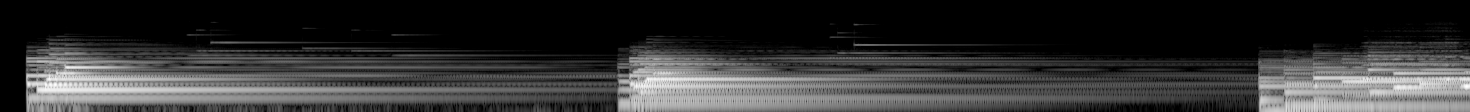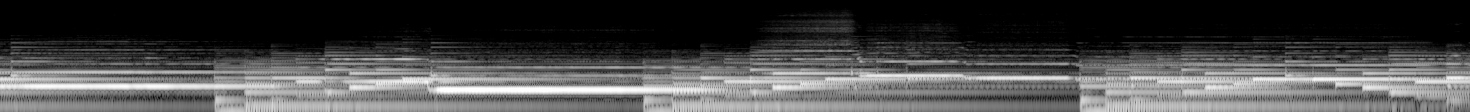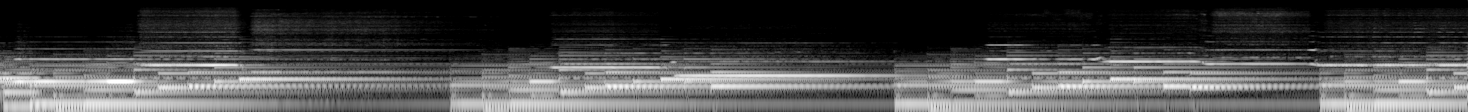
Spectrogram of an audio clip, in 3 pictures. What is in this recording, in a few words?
music (Garden flashback calm); unsighted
